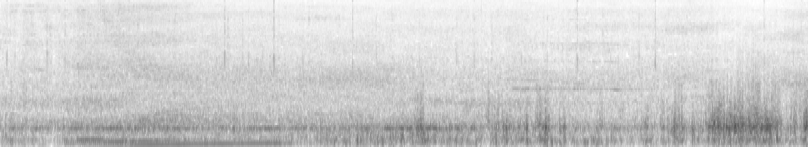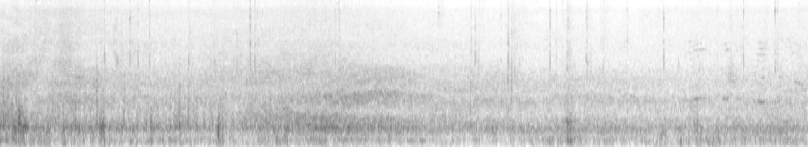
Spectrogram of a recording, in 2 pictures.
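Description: City street traffic: cars passing slowly along a shopping street, with the loudest pass about halfway through. A low rumble of wind on the microphone comes in the first few seconds.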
